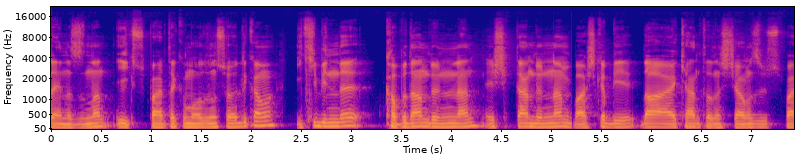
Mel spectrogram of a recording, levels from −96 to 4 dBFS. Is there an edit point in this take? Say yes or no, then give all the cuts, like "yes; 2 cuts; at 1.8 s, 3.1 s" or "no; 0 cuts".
no; 0 cuts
